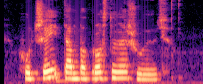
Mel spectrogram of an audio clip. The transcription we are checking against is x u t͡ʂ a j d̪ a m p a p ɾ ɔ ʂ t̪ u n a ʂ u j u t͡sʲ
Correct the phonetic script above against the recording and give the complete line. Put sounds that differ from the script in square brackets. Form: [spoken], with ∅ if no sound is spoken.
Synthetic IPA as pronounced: x u t͡ʂ [ɛ] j [t̪] a m p a p ɾ ɔ [s] t̪ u n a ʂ u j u t͡sʲ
